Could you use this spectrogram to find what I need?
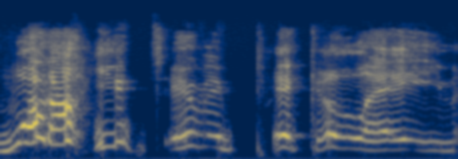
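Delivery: play-acted exasperated yell, held back, frustrated. Retelling how you yelled at your TV, retelling screaming at the TV. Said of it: "I'm like screaming at my TV going".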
